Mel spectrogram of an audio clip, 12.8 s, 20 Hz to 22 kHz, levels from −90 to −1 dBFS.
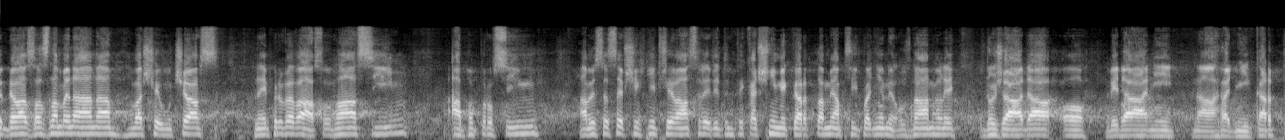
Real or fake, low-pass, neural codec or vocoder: fake; 10.8 kHz; codec, 24 kHz, 3 kbps, HILCodec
